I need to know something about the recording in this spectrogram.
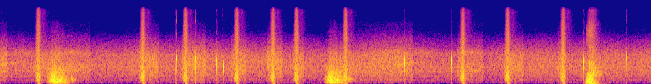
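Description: Short game sound effects pop and whoosh as a character bounces.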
